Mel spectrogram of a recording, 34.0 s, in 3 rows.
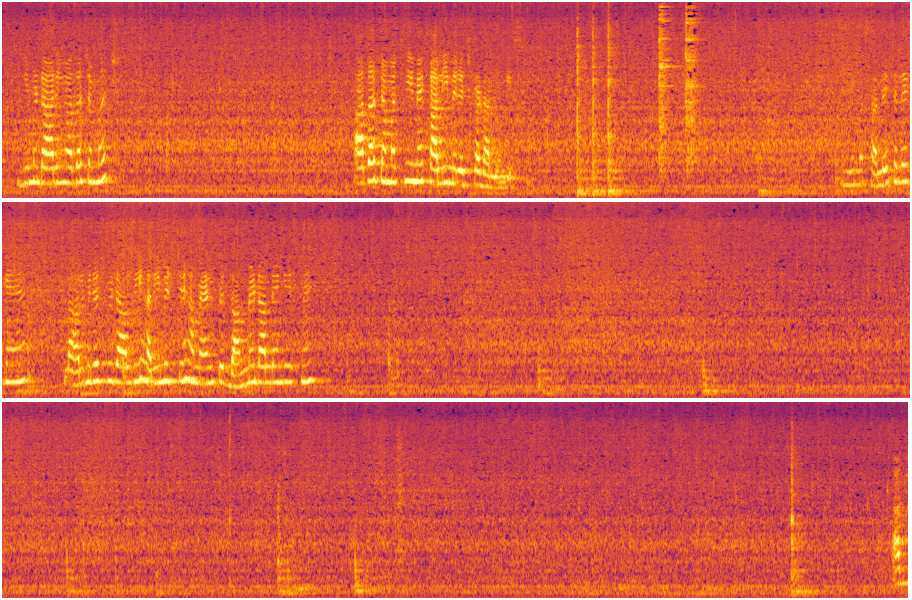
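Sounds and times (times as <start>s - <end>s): chicken sizzling in oil: 0.0s - 34.0s
wooden spatula knocking on pan: 7.2s - 7.8s.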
